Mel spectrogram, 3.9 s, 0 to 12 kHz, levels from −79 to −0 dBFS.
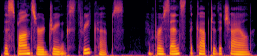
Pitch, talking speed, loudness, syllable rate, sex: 155 Hz, 185 wpm, -19 LUFS, 4.1 syllables/s, female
